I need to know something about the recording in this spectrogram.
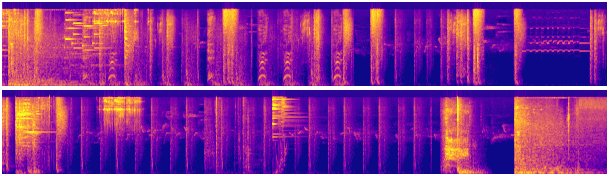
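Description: Sword swings whoosh and strike again and again.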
